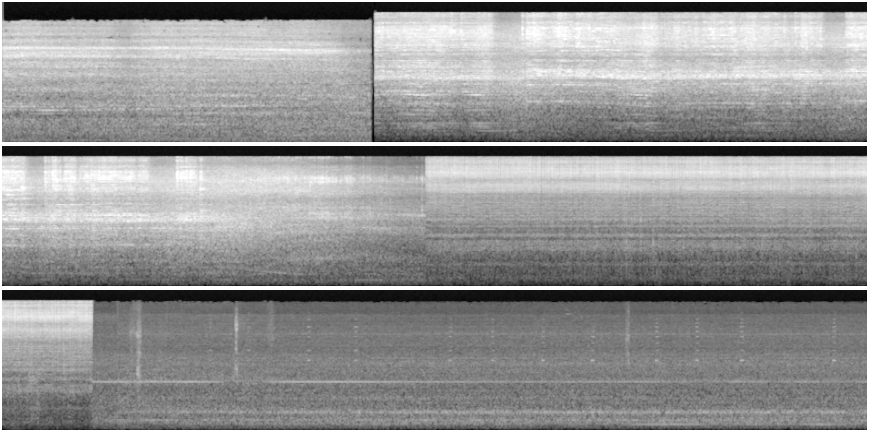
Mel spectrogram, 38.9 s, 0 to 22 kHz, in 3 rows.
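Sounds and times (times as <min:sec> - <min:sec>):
rasping power tool: 0:05.6 - 0:27.3
steady machine hum: 0:16.6 - 0:34.0.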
